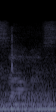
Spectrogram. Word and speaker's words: Samus: To say to people in the chat who are talking about how he says Samus, that is actually the correct pronunciation of the name as well.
